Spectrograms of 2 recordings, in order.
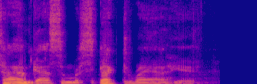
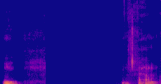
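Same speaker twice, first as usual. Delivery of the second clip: normal talking voice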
